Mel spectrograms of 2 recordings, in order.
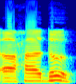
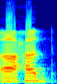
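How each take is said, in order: First: The final d is released with a small bounce. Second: The final d stops flat without any bounce. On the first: The speaker calls it right. "ये द जो कोई आवाज़ आ रही है यही कलकला है" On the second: The speaker calls it wrong. "अगर हम कलकला नहीं करते तो लफ्ज़ बनता है आहद, दाल को वहीं छोड़ देते हैं, जो कि दुरुस्त नहीं है"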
